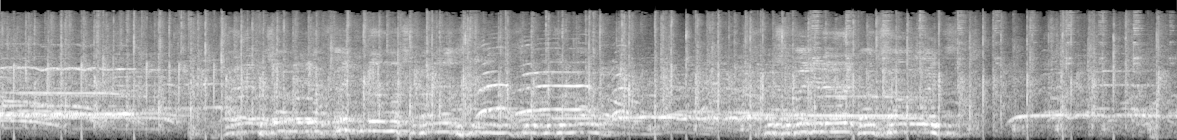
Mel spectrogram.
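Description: A rock band plays loudly in a live room.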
